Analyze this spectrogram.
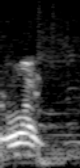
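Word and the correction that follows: Rouen: En ¿cómo se llama? Ruén. ¿Y eso está? – Ruén. Sí, ay, lo pronuncia bien.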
